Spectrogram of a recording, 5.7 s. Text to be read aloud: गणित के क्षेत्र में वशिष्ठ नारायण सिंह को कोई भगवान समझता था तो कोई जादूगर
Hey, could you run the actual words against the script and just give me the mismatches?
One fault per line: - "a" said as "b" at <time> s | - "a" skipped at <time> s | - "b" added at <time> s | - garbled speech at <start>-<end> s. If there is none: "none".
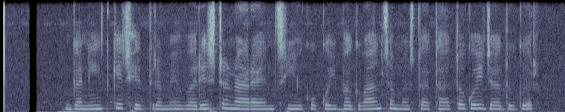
none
